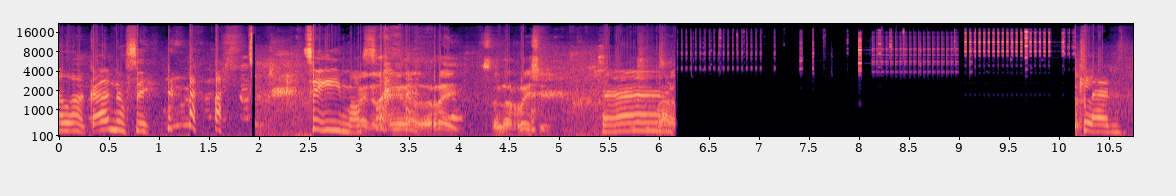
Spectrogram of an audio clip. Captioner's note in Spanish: risas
